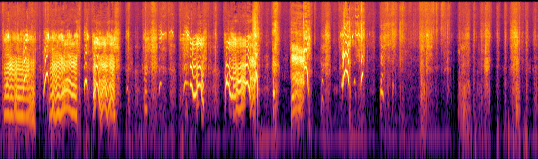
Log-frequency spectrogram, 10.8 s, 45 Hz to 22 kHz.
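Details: Dachshunds Tasya and Kessi out in a field in autumn 2015, busy digging: loud bursts of high, harmonic yapping barks and whining yelps, some rising and falling, come in quick runs with short gaps over about ten seconds.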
